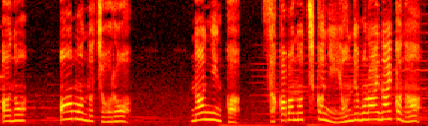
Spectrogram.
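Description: とても高い声の優しい森の妖精. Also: female voice, very high voice, expressive, moderate pace, faint music behind. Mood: gentle, earnest. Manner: soft, gentle, earnest. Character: gentle young female forest fairy, kind and earnest. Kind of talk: anime video game voice acting.

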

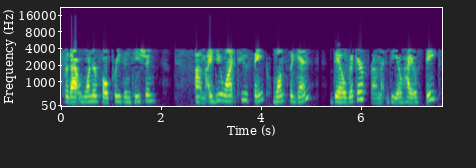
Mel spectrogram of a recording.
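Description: A woman's voice: mid-range voice, slightly rough. An American woman moderating a session, giving formal closing thanks over a tinny phone line.

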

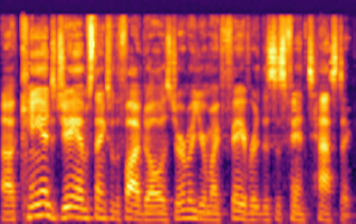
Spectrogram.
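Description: Guy in his 30s streaming from his room, rambly and sweary, mid-pitched voice, spikes into excited yelling sometimes. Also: fast talker. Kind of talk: casual live-stream chat reading donations. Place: small room at home, indoors.

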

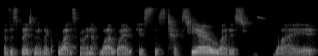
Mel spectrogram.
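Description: A man's voice: fairly low pitch, moderate pace, a little mellow. A man from Venezuela with a Venezuelan accent, an artist presenting his work over slides, hesitant, with many restarts and fillers.

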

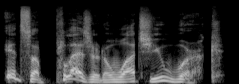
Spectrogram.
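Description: An actor playing a friendly, encouraging tavern keeper who looks after little dragons in a video game, with a warm, folksy manner and a gravelly, husky voice. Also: male voice, medium pitch, huge pitch swings, measured pace, no room sound, clean studio sound, exaggerated voice. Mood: jovial, welcoming. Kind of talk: game character voice lines.

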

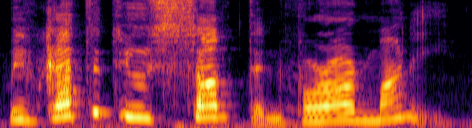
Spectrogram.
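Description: A man raises his voice into a brisk young woman detective, eager and emphatic. The pitch is lifted and leaps around with lively energy. Her tone is bright and crisp, as read aloud in an audiobook. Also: heavily acted. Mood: determined. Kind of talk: audiobook character reading.

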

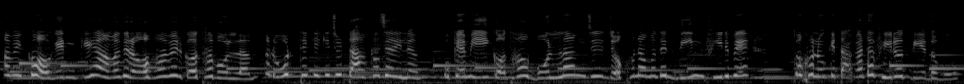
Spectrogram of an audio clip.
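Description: Cartoon casting: distraught poor wife, extremely high voice, tearful pleading, music clearly underneath. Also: female voice, fairly quick. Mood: ashamed, distressed. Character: helpless, ashamed, distraught poor village wife. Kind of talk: Bengali cartoon melodrama.

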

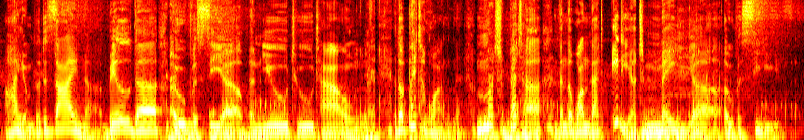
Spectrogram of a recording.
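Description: An actor playing a pompous, touchy, scheming mayor in a video game, theatrical and fond of clumsy rhymes. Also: male voice, lowish voice, heavily acted. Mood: indignant, boastful. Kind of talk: video game character acting. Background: game music.

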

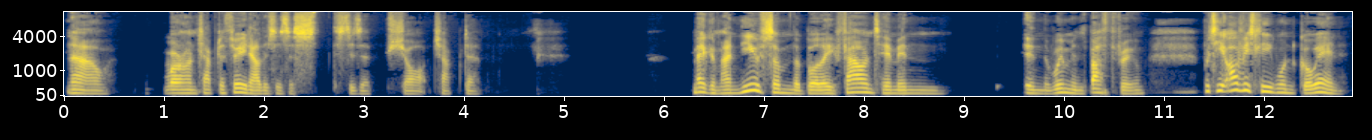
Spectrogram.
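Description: A man's voice: mid-range voice, a little slow, long pauses, darkish tone, no echo. A man reading a story aloud and commenting on it casually in an incredulous, nitpicking way. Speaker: fan fiction reader and commentator.

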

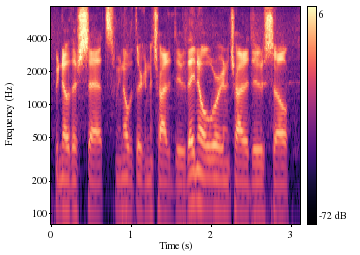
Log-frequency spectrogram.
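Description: A young basketball player speaking English in a relaxed, casual post-game interview with plenty of fillers, recorded on a handheld mic in an arena. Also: male voice, deep voice, very fast, a little hiss or hum. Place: indoor arena.

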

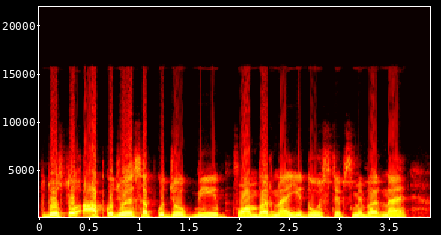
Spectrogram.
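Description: A man's voice: high voice, brisk. A man with an Indian accent presenting as a channel host, explaining informally and repetitively, often addressing viewers as friends. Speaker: host of a government job news channel. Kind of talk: informal explainer narration over a screen recording.

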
